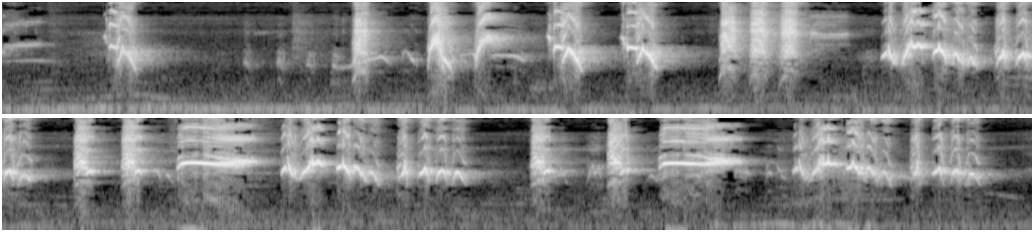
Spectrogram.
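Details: Oriental magpie-robin song used as a lure to provoke other magpie-robins: rapid series of sharp, high chips and short bursts, growing denser and louder into scratchy, slurred phrases, with a low hum underneath.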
